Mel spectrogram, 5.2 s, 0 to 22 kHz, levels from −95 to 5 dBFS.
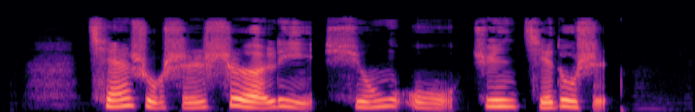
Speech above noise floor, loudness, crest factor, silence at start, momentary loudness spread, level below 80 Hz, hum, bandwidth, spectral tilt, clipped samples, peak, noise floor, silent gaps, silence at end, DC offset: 48 dB; -22 LUFS; 18 dB; 0.65 s; 13 LU; -76 dBFS; none; 11.5 kHz; -4 dB/octave; under 0.1%; -4 dBFS; -69 dBFS; none; 0.65 s; under 0.1%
